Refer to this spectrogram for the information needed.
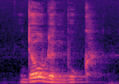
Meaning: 1. book of the dead, Egyptian funerary text 2. alternative form of doodboek
- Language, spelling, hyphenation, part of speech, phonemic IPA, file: Dutch, dodenboek, do‧den‧boek, noun, /ˈdoː.də(n)ˌbuk/, Nl-dodenboek.ogg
